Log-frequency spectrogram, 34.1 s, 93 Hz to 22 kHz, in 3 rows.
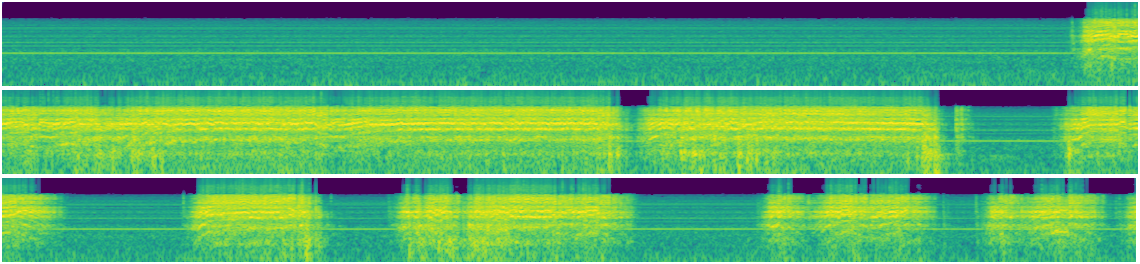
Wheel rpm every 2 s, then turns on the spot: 0, 0, 0, 0, 0, 90, 180, 200, 140, 230, 90, 70, 110, 90, 100, 70, 60.
none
